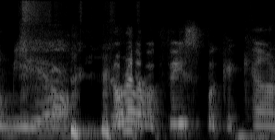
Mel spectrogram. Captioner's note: laugh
